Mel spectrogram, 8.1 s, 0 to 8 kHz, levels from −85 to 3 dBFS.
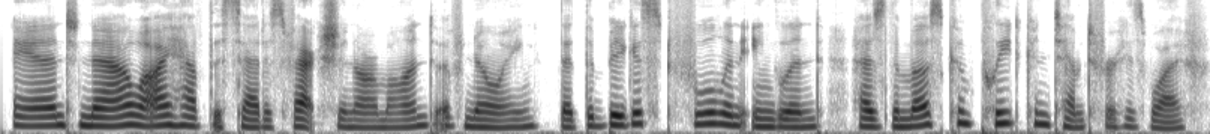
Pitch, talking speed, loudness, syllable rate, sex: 190 Hz, 170 wpm, -18 LUFS, 4.4 syllables/s, female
